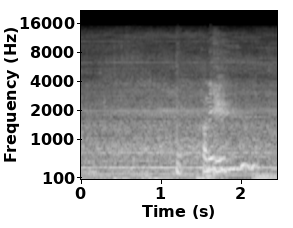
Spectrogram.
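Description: Electric stand mixer running steadily, its motor beating cake batter of butter, sugar and eggs.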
